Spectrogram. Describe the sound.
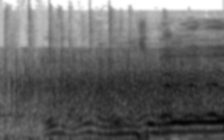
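A crowd applauds steadily, the clapping swelling louder over a couple of seconds, with cheering or whooping voices rising above the dense wash of claps.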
